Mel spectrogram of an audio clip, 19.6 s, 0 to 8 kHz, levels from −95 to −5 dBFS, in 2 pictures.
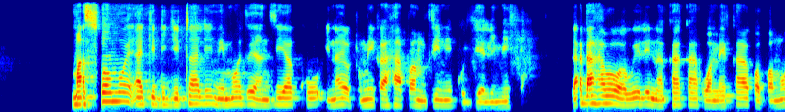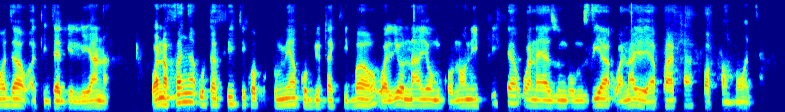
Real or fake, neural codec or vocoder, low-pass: fake; codec, 16 kHz, 4 kbps, X-Codec, HuBERT features, trained on general audio; 7.2 kHz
